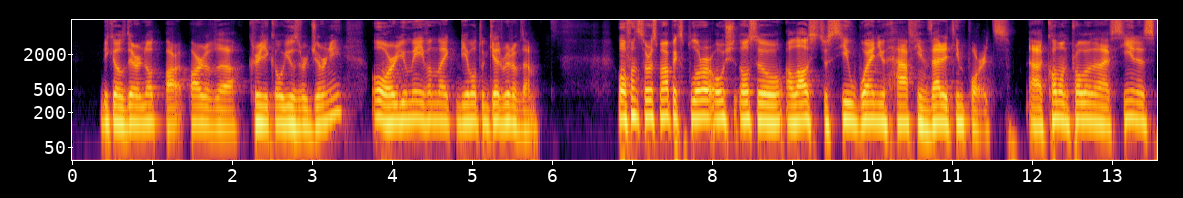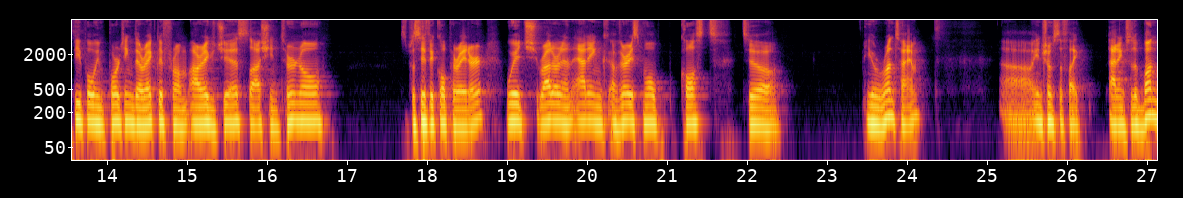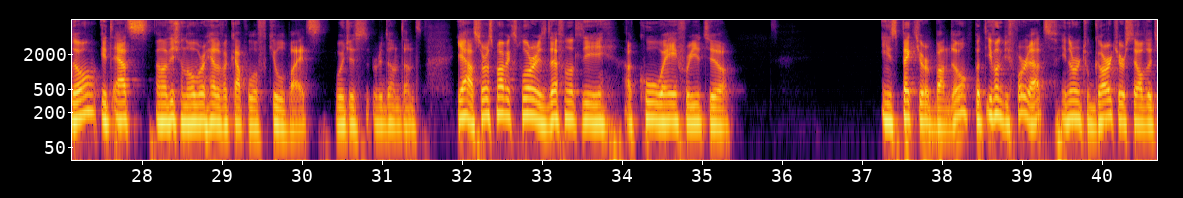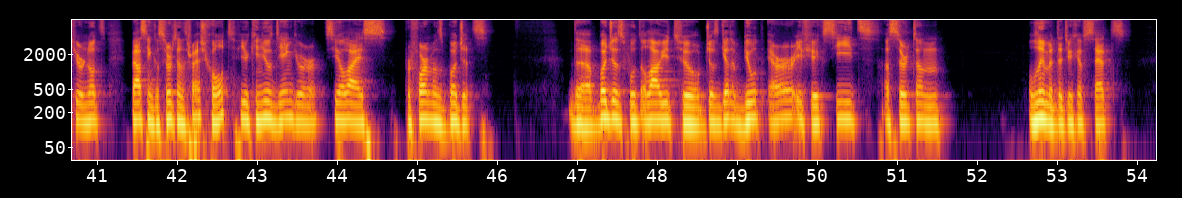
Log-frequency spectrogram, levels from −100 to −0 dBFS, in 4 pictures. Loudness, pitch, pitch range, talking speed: -15 LUFS, 135 Hz, 125-145 Hz, 160 wpm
